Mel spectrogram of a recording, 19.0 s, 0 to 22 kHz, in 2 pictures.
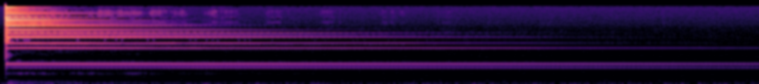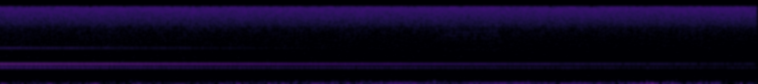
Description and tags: Punch to music triangle.
Recorder: Tascam DR-40.
External mics.
Date: 2014-10-26.
musical, punch, triangle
